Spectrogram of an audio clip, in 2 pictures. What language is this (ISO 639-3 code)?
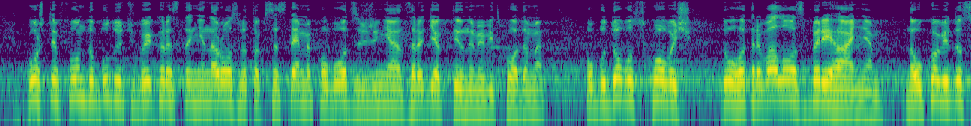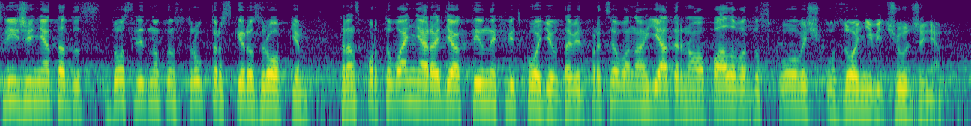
ukr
